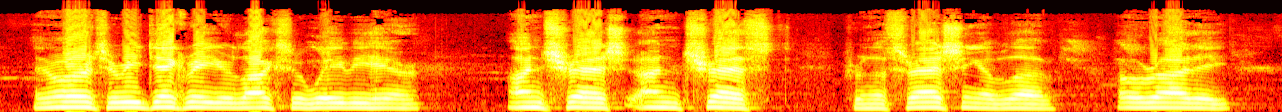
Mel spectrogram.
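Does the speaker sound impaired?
Yes: deafness; asks audience whether heard.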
